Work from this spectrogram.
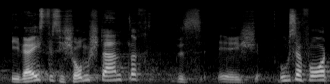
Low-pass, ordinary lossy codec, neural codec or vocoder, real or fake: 14.4 kHz; none; codec, 44.1 kHz, 7.8 kbps, Pupu-Codec; fake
